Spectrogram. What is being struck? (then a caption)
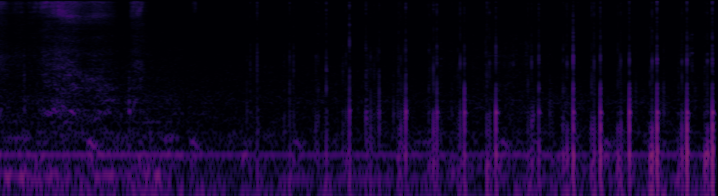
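Cardboard game box lid. Fingertips and nails work over the printed lid of a flat, hollow cardboard box for the Lost Cities card game, held up in the air. A soft, bright scratching swish comes first, then about two dozen quick, dry, crisp taps follow, with a steady low hum underneath.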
